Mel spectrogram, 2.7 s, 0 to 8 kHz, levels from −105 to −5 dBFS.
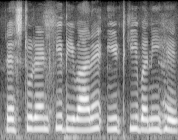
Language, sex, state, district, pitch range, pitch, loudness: Hindi, female, Madhya Pradesh, Bhopal, 230-250 Hz, 235 Hz, -14 LUFS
